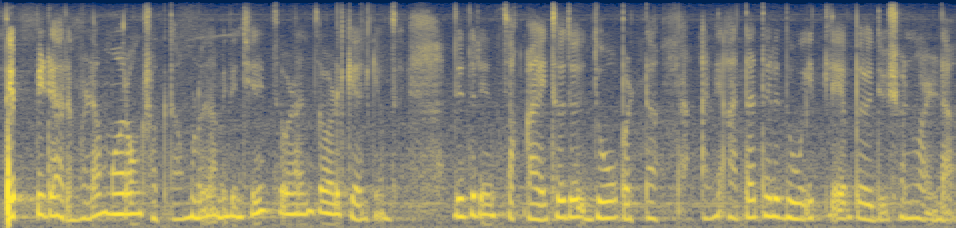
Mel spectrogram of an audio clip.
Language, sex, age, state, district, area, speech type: Goan Konkani, female, 18-30, Goa, Tiswadi, rural, spontaneous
